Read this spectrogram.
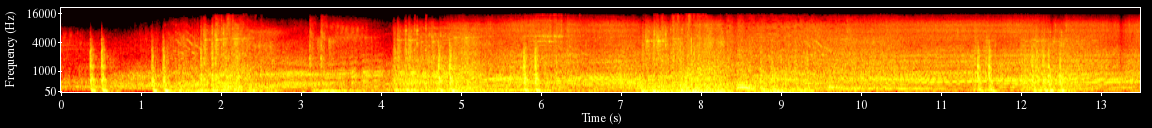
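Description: A ball thuds when a car hits it.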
